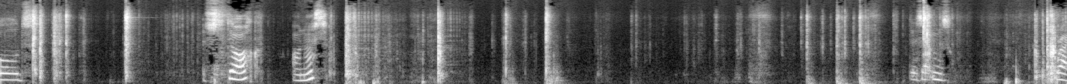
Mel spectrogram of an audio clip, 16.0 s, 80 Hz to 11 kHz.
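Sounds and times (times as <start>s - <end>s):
faint taps and rustling: 14.3s - 15.8s.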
